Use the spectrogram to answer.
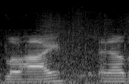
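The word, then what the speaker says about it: Blåhaj: Because I did a video about trans space marines and I said blahage and people were like, "That's wrong. It's blow high."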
